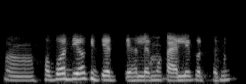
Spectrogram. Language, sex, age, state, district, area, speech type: Assamese, female, 30-45, Assam, Sivasagar, rural, conversation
